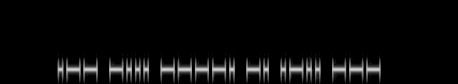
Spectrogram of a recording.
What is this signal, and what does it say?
Morse code, heard as a keyed tone, about 28 wpm, 700 Hz. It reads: WB9NLO
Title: USA Call Signs - 8x Character Spacing - 28wpm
